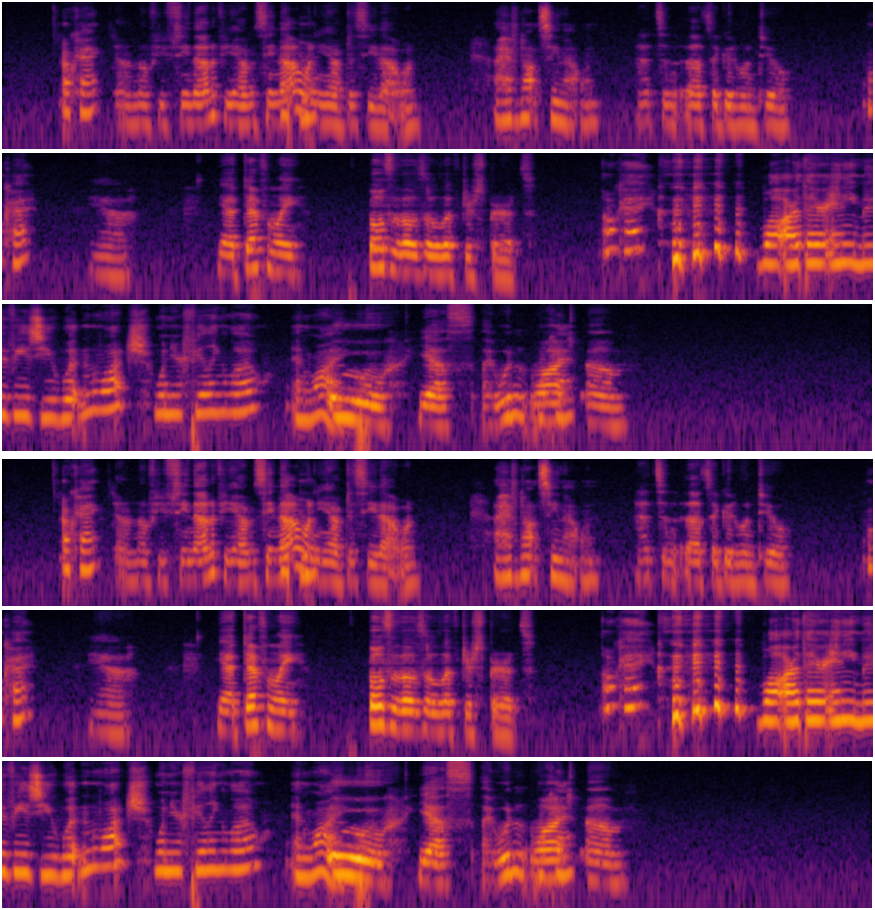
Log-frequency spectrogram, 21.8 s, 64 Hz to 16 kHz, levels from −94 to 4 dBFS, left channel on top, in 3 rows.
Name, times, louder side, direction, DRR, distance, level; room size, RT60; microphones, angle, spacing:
voice 1, 0.9-3.5 5.3-6.6 8.0-8.4 9.1-9.7 10.3-11.5 12.8-13.5 17.2-19.7, right 3 dB, 90° right, 1.0 m, -24 dB
voice 2, 2.3-2.6 4.1-5.0 7.3-7.5 12.3-12.6 13.6-16.7 16.9-17.3 19.1-19.3, right 2 dB, 20° right, 0.5 m, -24 dB
2.5 x 2.1 x 2.5 m
head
